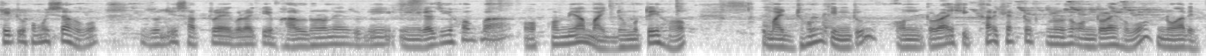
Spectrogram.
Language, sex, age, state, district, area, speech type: Assamese, male, 60+, Assam, Goalpara, rural, spontaneous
